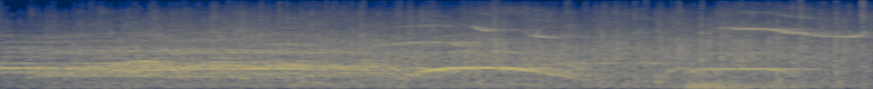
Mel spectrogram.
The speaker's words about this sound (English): Now listen, I'm well aware that the only people that just clap for that are the assholes. And you know who you are.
